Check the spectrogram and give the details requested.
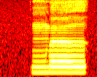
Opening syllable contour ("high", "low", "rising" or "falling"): high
